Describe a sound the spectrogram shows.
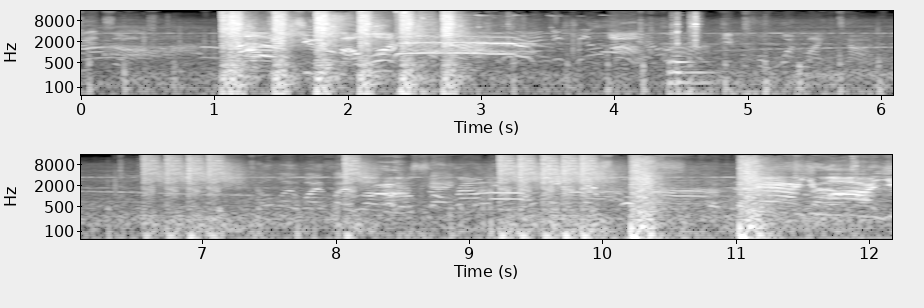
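A pistol fires several loud shots.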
